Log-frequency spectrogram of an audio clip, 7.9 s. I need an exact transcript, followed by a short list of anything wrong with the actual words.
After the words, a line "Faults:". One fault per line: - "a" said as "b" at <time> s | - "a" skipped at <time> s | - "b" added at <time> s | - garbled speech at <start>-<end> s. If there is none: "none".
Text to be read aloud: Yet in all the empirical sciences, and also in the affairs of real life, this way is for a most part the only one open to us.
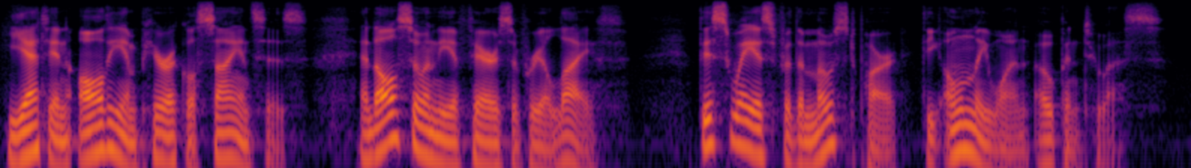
Yet in all the empirical sciences, and also in the affairs of real life, this way is for the most part the only one open to us.
Faults:
- "a" said as "the" at 5.3 s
